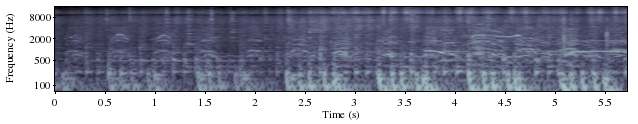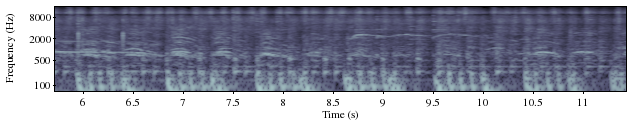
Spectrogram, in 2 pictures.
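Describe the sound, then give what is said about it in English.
A dense, noisy Day of the Dead parade crowd, with Catrinas and giant floats, keeps up a steady roar of overlapping voices and shouts, with rhythmic low booming and scattered whistles or horns rising above the din throughout. “we made it to the parade on time”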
